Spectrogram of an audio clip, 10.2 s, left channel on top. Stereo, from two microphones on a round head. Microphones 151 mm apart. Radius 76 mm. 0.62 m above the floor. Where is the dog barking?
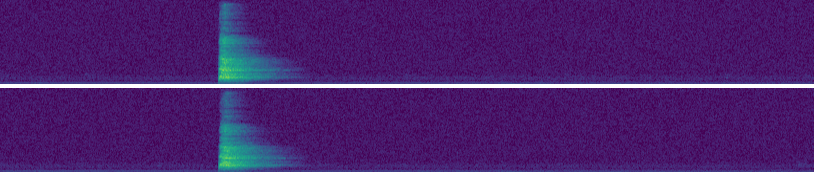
65° left (ahead or behind), 0.7 m.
